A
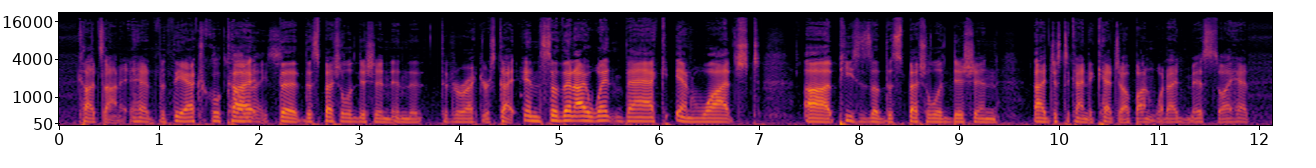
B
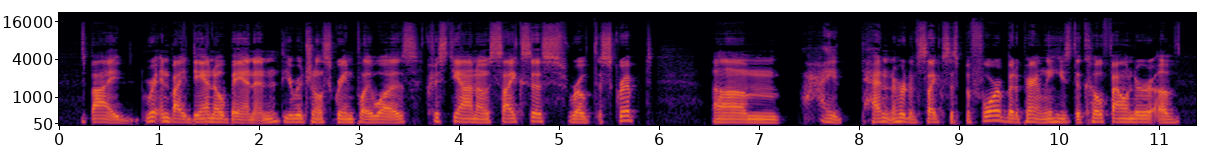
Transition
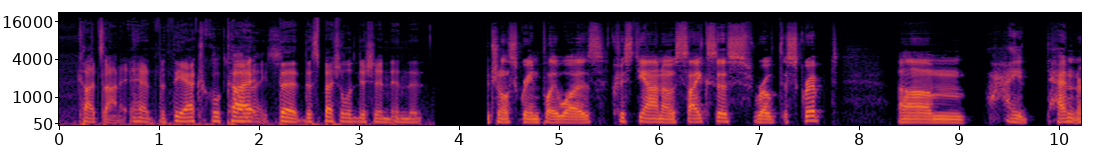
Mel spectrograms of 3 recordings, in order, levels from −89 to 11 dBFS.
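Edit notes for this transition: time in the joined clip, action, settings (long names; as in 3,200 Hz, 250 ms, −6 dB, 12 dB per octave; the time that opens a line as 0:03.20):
A
0:03.76–0:04.28: silence
0:04.28: continue with B from 0:02.42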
